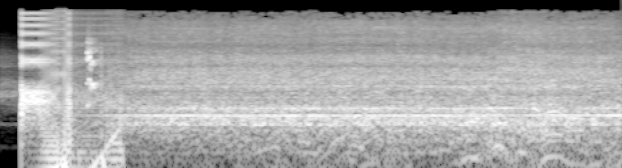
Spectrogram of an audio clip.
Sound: hair dryer blowing

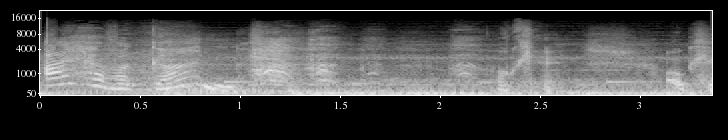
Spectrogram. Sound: laughs

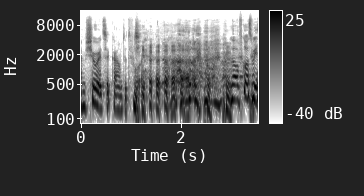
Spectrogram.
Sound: audience laughs

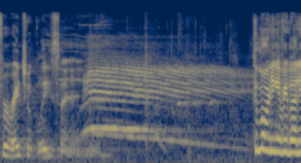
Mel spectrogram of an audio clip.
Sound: audience cheering

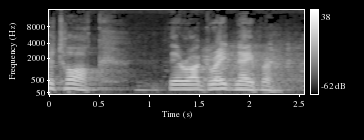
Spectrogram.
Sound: laughter

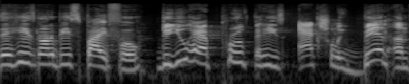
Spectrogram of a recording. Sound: none

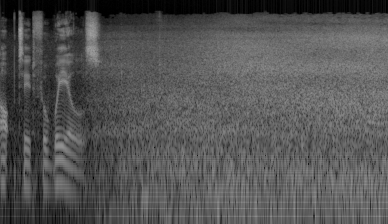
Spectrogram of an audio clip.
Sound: water rushing

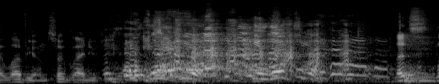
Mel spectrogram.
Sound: laughter

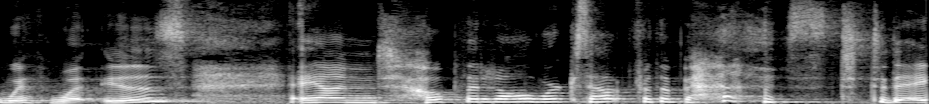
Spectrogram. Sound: laughs

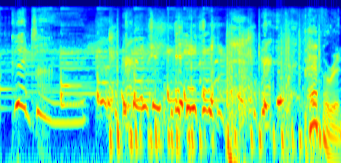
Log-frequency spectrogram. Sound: all giggling

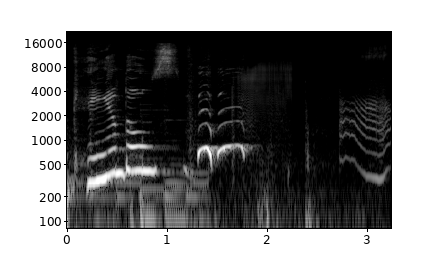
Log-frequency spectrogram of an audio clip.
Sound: enamored giggling

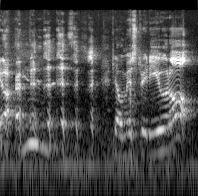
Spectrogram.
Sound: laughs

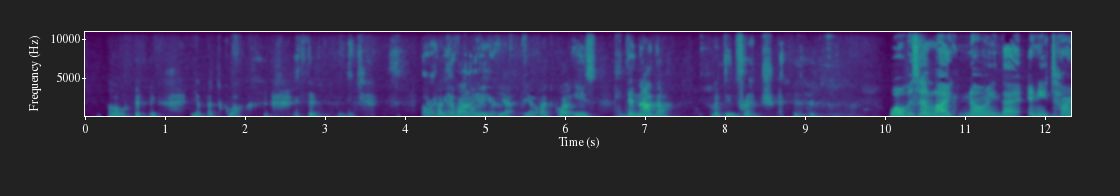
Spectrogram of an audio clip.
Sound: speaking French

